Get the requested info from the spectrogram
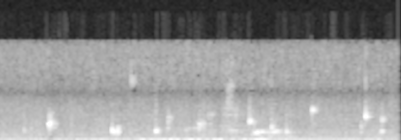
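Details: Goldfish smacking while eating: a scatter of small, sharp clicks and soft pops spread irregularly across four seconds, over a low rumbling background.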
